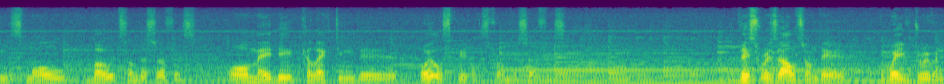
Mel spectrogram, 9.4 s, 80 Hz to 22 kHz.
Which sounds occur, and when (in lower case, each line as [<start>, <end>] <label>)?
[0.00, 0.64] man speaking
[0.00, 9.44] music
[0.93, 1.91] man speaking
[2.26, 3.96] man speaking
[4.20, 5.62] man speaking
[7.35, 8.48] man speaking
[8.81, 9.44] man speaking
